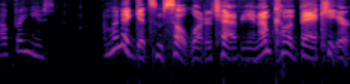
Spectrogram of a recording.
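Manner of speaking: menacing, threat-laden, threatening tone. Chatting with two others, the speaker unintentionally uses a threatening voice. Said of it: "you're doing the threaten voice".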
